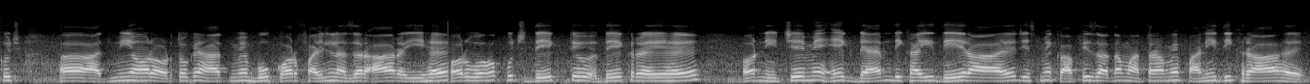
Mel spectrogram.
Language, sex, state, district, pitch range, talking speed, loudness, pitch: Hindi, male, Maharashtra, Solapur, 155-180 Hz, 185 wpm, -16 LUFS, 170 Hz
